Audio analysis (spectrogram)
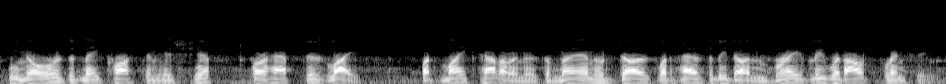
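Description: A man's voice: mid-range voice, fairly quick. Old-time radio announcer guy, dramatic narration, thin tinny sound, bit of hiss. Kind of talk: dramatic scripted 1940s radio narration for children. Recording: narrow-band, slightly noisy 1940s radio recording.

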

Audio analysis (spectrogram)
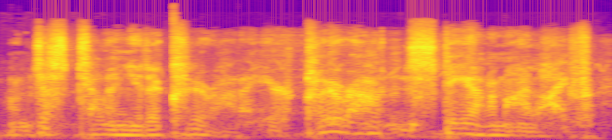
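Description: An actor in a 1950s radio western playing a bitter, hot-headed young prospector, blunt and quick to anger. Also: male voice, on the low side, expressive, bright, forceful tone, husky, exaggerated voice. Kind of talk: 1950s radio drama acting. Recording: old radio recording with hiss.

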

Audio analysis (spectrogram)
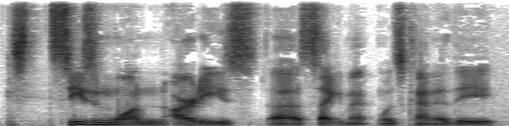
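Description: A man with a slightly low-pitched voice talks as an interview guest. His delivery is casual and conversational, like someone explaining a creative hobby off the cuff. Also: a little slow. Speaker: podcast guest, audio drama creator and voice actor. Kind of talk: casual unscripted interview chat.

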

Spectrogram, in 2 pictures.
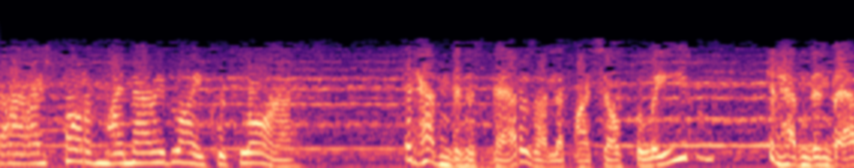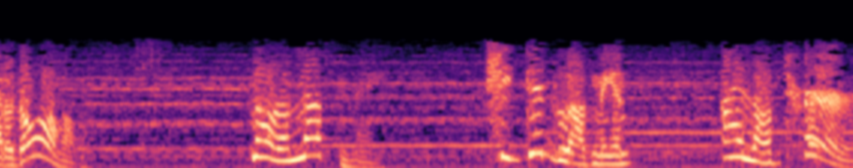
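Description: An actor playing an anxious, remorseful husband in a 1940s radio suspense drama, stammering and overwrought as he narrates. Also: medium pitch. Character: anxious, remorseful husband confessing a murder plan. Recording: dull 1940s radio recording, loud music.

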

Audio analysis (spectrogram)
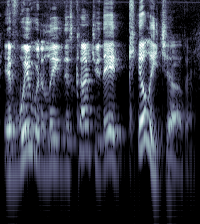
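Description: A man's voice: on the high side, huge pitch swings, brisk, a bit bright, slightly rough. A man on a talk radio panel speaking casually, rambling and repeating himself, often checking that listeners follow. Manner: rambling and repetitive, keeps asking "you see what I'm saying".

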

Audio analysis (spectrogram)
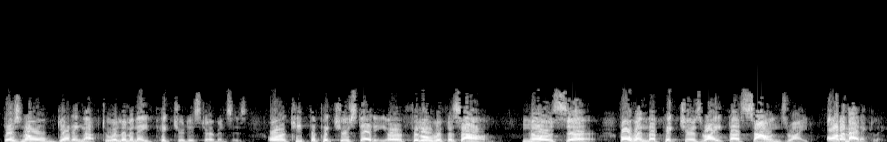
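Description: Husky, swooping American radio pitchman. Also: wildly swooping pitch, moderate pace. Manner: emphatic, salesmanlike. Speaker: commercial announcer. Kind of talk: 1950s radio advertising pitch. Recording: dull old radio recording.

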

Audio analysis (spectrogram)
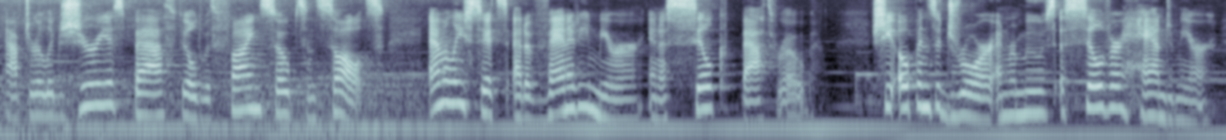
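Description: A woman reads as a solemn female narrator of a scripted horror drama. She has a medium-pitched voice and tells the tale slowly, with measured suspense. Music runs clearly underneath. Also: animated, close to an everyday voice. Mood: solemn, suspenseful.

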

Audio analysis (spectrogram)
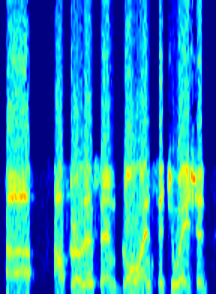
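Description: A man's voice: medium pitch, moderate pace, low-quality recording. A man calling in to a radio show as a football reporter, giving casual commentary. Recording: radio call-in with crowd noise behind.

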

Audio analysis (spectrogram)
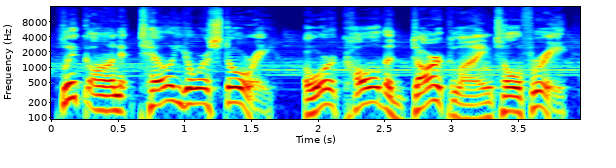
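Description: Podcast host guy reading his outro, very lively pitch, mid voice, bit of music behind. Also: unhurried.

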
